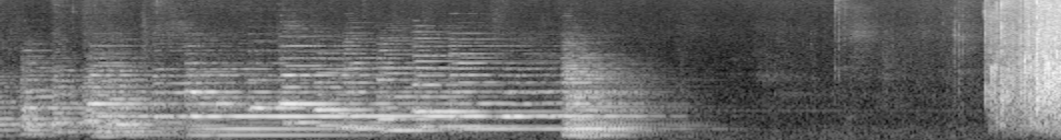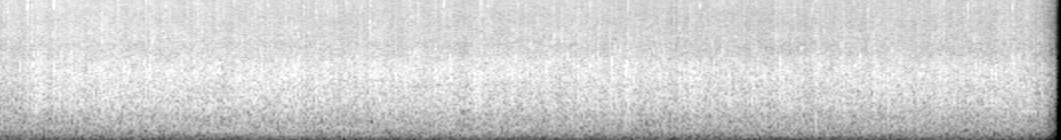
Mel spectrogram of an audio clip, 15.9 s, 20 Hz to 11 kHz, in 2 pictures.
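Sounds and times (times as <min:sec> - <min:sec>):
audience applauding: 0:07.3 - 0:15.9.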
